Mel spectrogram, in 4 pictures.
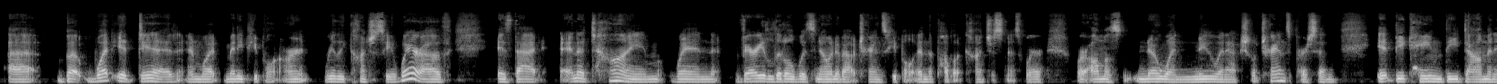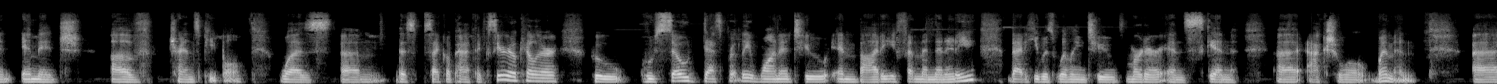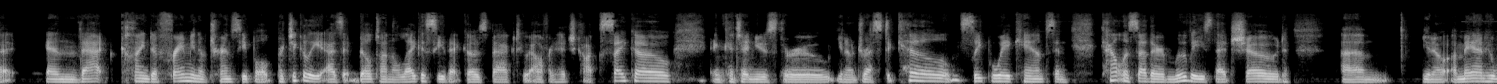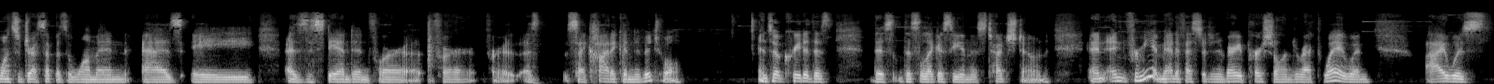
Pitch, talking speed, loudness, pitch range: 120 Hz, 165 wpm, -17 LUFS, 115-130 Hz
